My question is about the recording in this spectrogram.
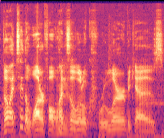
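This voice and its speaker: Animated, rambling man commenting on gameplay. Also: sits low, normal speed. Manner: animated, rambling, sarcastic asides. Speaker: let's play host. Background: faint game music.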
